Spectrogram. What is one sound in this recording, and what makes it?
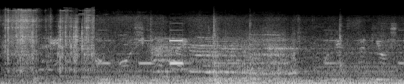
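A machine beeps as a button is pressed.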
